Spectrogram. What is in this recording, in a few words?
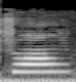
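"shuang", Mandarin Chinese, neutral tone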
